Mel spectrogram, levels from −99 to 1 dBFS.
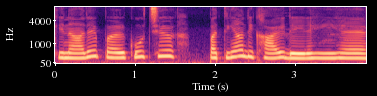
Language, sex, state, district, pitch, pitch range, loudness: Hindi, female, Jharkhand, Palamu, 230 Hz, 215-260 Hz, -12 LUFS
